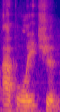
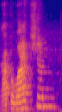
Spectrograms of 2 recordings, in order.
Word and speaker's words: Appalachia: I never I thought it was like Appalachian, but I've heard that they actually people from that region pronounce it Appalachia or Oh, okay. It's not It's not the the sh sound. It's more of a ch.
